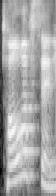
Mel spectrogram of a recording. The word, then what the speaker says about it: Tollefson: Yeah, Tollefson, you got it.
